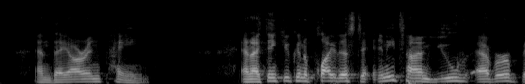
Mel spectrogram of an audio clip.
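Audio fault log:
1.35–1.44 s, burst of packet loss: after "and they are in", about 60 ms of speech never arrives. The receiver stretches the last sound and fades it, then jumps ahead.
1.41 s and 3.33 s, lost packet rebuilt from error correction: two 20 ms frames are decoded from Opus redundancy carried in the next packet. There is no gap, but each frame sounds briefly rougher and noisier.
1.75–1.82 s, 2.11–2.18 s, 3.31–3.36 s, short concealed packet loss: three brief losses of about 40, 40 and 20 ms are bridged by extrapolating the preceding sound. Each is heard as a short smear or wobble; the last falls between "I think you can" and "this to".
3.75–4.39 s, repeated packet loss (robotic sound): four gaps, the longest 26 ms, recur closely across this stretch. About 13% of it is patched by concealment and around 70 ms by error-correction copies, so the sound turns choppy with pieces missing.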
